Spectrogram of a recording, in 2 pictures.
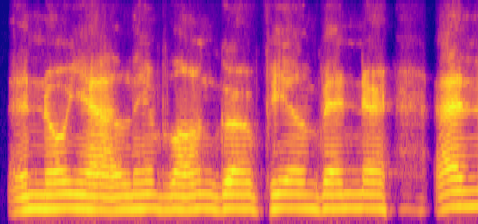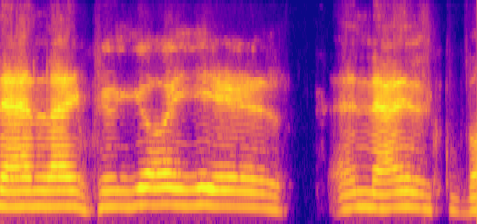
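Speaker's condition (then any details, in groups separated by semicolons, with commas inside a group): Traumatic brain injury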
